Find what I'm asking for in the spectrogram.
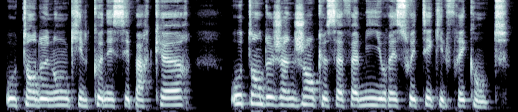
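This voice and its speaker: A woman reads a story aloud, narrating steadily and with expression. Her voice sits at an ordinary middle pitch. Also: steady tone, normal speed, mellow. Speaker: reader.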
